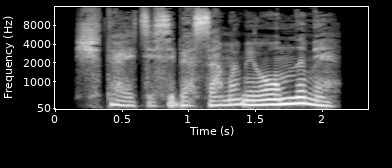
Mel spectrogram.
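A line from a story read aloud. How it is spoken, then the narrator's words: Spitting hiss in ear. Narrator (Russian): зашипели мне на ухо, щедро брызгая слюной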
